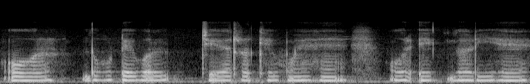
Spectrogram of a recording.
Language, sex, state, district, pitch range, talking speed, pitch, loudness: Hindi, male, Chhattisgarh, Raipur, 180-190 Hz, 125 wpm, 185 Hz, -17 LUFS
